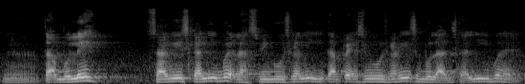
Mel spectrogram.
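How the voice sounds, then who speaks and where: A man with a Malaysian accent giving a lively, jokey sermon as a preacher. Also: medium pitch, fast. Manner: lively, jokey preaching with a rising, animated delivery. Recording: echoey hall with faint noise.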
